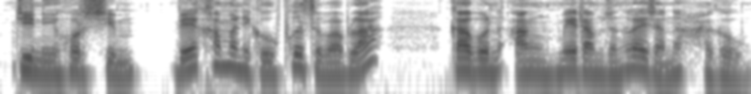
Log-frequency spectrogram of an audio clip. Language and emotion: Bodo, fearful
